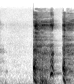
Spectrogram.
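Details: Woman who says she has fallen slightly ill (cold with runny nose) gives two short, harsh coughs in quick succession with sharp onset while playing Minecraft; cough.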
